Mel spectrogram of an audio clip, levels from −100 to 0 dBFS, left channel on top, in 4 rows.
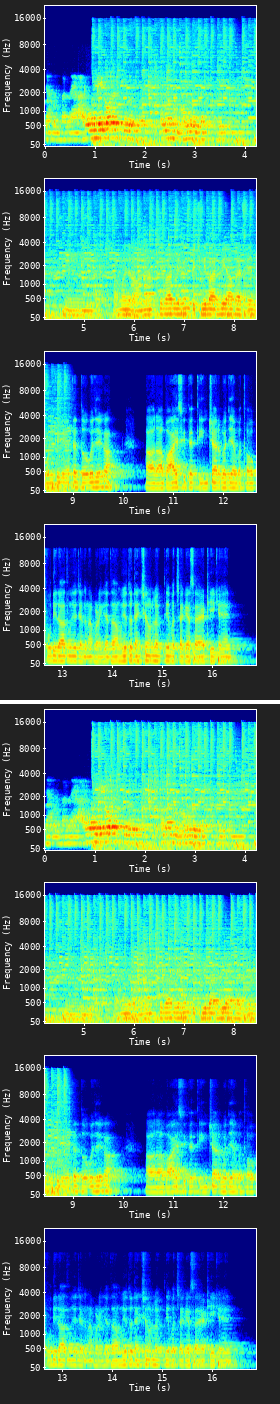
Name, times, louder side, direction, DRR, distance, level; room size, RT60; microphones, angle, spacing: voice 1, 0.0-3.7, left 1 dB, 60° left, 0 dB, 1.3 m, -24 dB
sound 1, 0.9-8.9, right 2 dB, 20° right, 0.5 m, -32 dB
voice 2, 4.6-9.8 10.5-16.4, left 3 dB, 30° left, 10 dB, 0.4 m, -29 dB
7.2 x 3.8 x 4.2 m, 1.2 s
head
